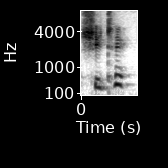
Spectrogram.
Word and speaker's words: shite: Everyone has a shite. Is that how you can pronounce it? Shite? – Shite, I would say, yeah.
